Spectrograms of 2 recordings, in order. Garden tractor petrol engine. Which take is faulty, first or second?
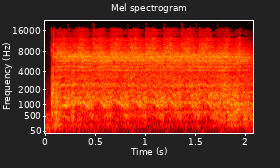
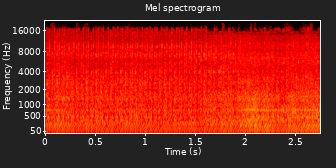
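first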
